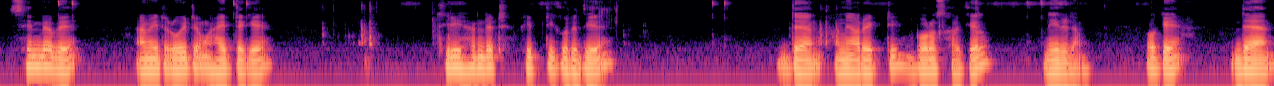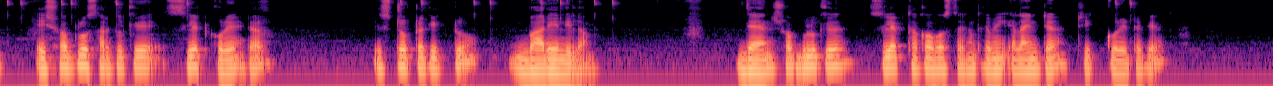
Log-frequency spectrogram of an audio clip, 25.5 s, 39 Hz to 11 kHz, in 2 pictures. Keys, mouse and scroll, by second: 3.4 BackSpace, 6.3 Tab, 7.2 click, 8.0 BackSpace, 10.4 click, 12.9-16.8 drag, 24.0 click.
